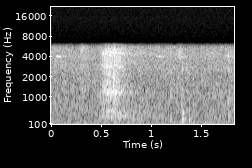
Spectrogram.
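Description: A soft, breathy puff followed by one brief, sharp click-like catch in a quiet room; these abrupt jerky sounds fit a single hiccup.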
